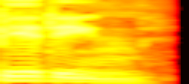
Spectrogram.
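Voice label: "bidding", US English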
